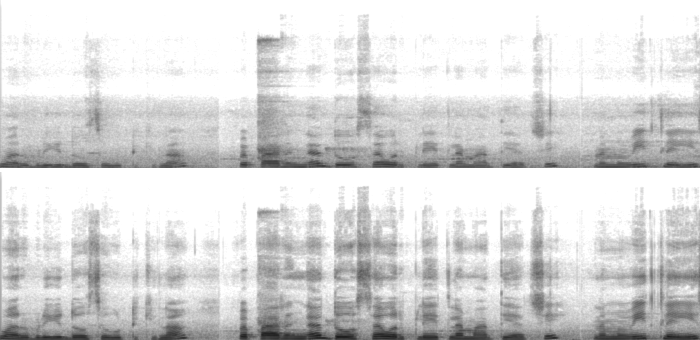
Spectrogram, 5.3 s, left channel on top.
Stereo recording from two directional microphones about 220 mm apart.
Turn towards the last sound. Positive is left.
turn(degrees=-30)  # may be behind; listen again after turning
